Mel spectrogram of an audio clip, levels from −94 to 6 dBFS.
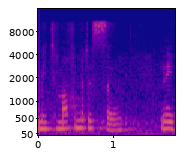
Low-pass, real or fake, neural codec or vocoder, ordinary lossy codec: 10.8 kHz; fake; codec, 24 kHz, 1 kbps, SNAC; none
